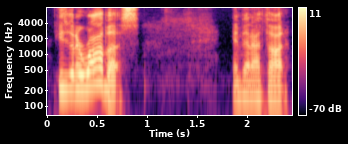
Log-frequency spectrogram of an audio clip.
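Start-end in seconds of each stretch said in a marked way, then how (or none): 0.1-0.9 high, frantic imitation of the teller; a mock-alarmed bank teller voice, pitched well up; panicked teller. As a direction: mimic the teller panicking, much higher. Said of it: "I can hear the teller".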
